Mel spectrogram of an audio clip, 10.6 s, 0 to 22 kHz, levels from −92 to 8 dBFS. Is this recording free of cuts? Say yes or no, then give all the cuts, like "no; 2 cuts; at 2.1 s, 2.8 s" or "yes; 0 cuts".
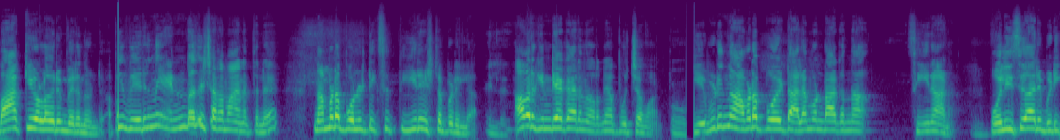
no; 2 cuts; at 1.2 s, 6.8 s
